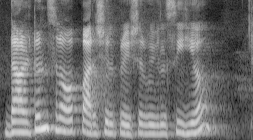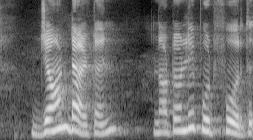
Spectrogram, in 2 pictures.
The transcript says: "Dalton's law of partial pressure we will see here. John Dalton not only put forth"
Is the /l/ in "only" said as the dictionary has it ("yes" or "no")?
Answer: yes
